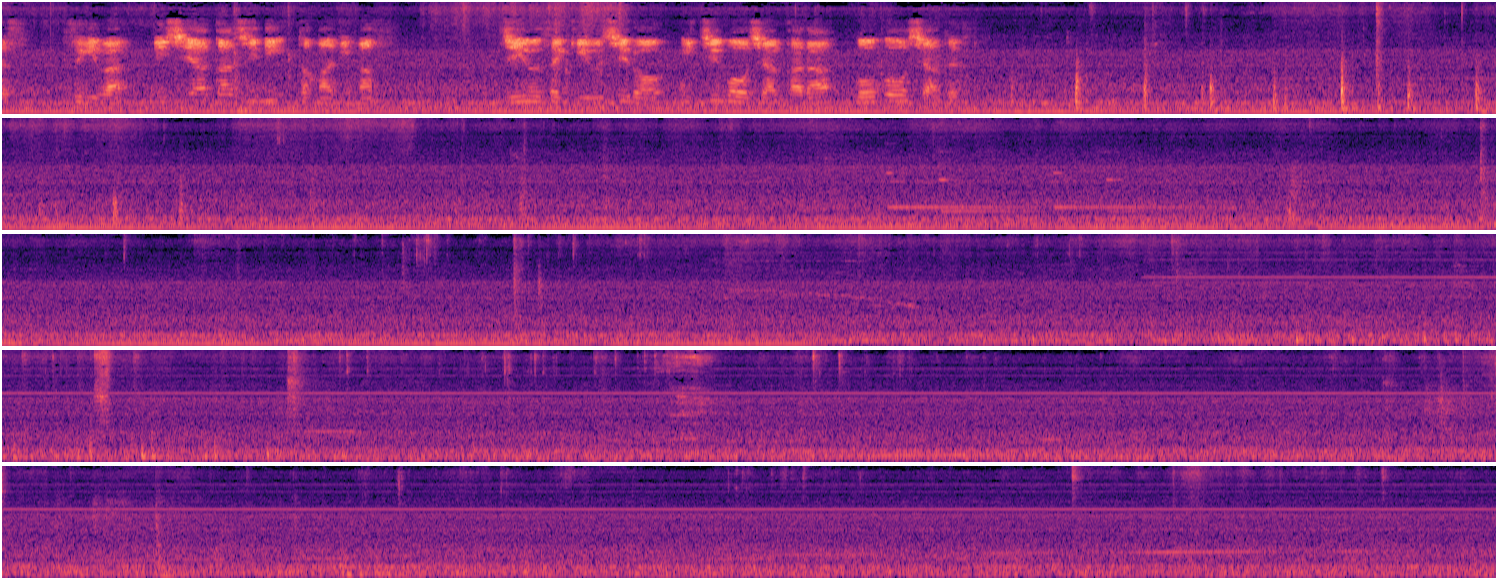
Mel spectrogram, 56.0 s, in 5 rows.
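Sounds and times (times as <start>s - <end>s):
train cabin hum: 0.0s - 56.0s.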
